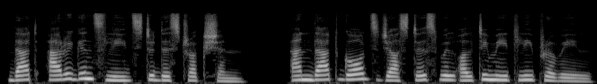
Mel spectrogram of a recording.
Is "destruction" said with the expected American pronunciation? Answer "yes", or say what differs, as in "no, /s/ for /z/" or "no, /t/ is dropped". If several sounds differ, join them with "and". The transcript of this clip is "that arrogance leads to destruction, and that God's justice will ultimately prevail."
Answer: yes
